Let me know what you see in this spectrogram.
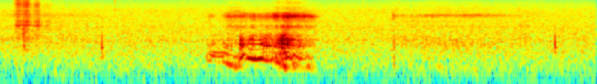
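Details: Wheaten mix dog snoring.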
